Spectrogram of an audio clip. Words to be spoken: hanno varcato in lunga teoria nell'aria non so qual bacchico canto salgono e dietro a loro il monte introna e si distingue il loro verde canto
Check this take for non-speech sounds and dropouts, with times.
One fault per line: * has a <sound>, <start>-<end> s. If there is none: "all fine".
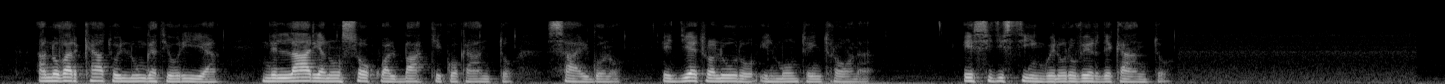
all fine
